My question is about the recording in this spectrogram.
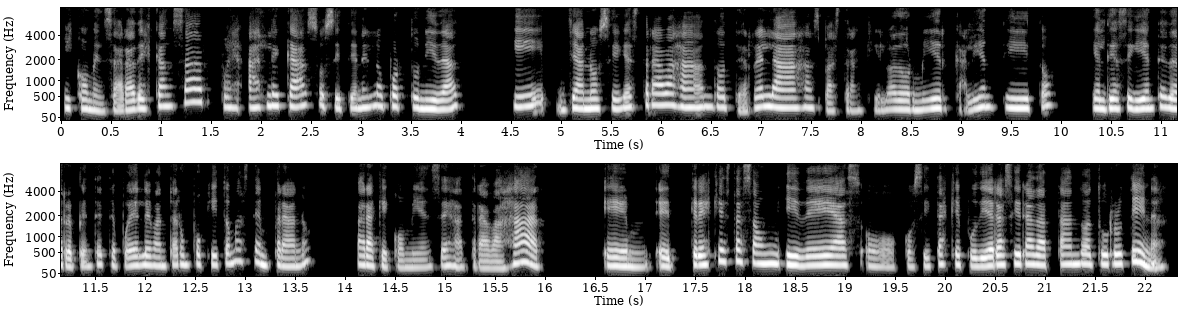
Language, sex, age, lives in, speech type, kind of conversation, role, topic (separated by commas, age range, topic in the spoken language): Spanish, female, 45-49, United States, conversation, advice, advisor, ¿Cómo puedo adaptar mi rutina cuando cambian las estaciones?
